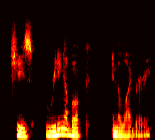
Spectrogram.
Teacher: notice how the words a in and the are quick and soft she's reading a book in the library these function words help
